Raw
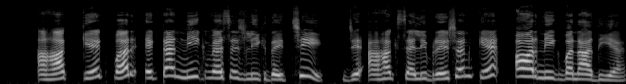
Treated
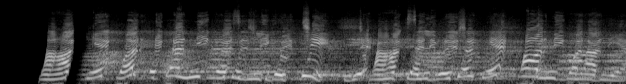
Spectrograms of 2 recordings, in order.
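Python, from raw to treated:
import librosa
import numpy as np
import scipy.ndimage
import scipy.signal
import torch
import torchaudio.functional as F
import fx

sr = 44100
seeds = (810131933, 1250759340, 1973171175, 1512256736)

y = fx.rider(x, sr, range_db=10, speed_s=2.0)
y = fx.echo_diffused(y, sr, ms=454, feedback_pct=47, wet_db=-12.0)
y = fx.leveller(y, sr, passes=3)
y = fx.high_shelf(y, sr, hz=6300.0, db=-11.5)
y = fx.dispersion(y, sr, late='highs', ms=101.0, hz=750.0)
y = F.gain(torch.from_numpy(y), -3.5).numpy()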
